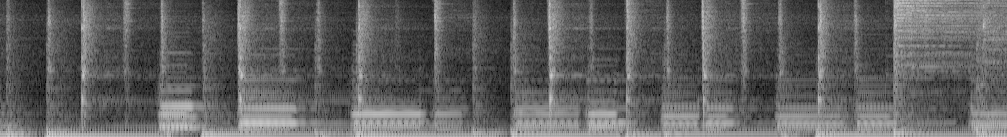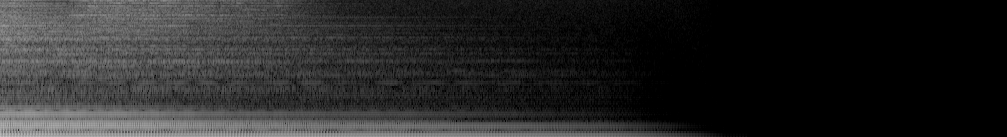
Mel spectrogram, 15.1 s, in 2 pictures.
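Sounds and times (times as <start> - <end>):
bossa nova music: 0.0 - 10.9.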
